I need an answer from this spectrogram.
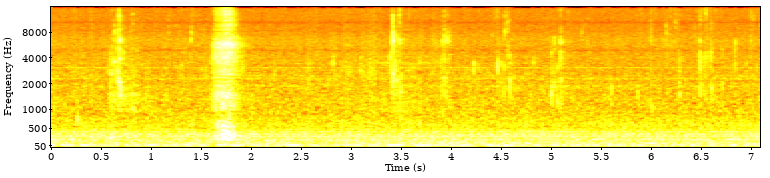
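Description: A person chewing chicken wing meat with faint, scattered mouth clicks and smacks, then biting into the wing again near the end. One brief, louder noise comes about two seconds in.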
